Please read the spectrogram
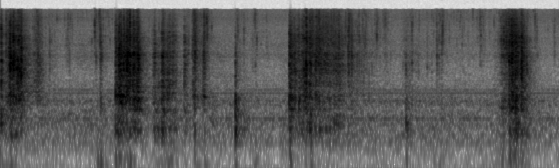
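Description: Plastic meat packaging crinkling and rustling in several short bursts as raw beef stew meat is handled over a colander in a steel sink, with a few light knocks.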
